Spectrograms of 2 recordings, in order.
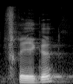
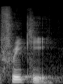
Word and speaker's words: Frege: By the way, Frege is a bit difficult to pronounce in English. It's a German word, a German name, Frege. And if you're not a German native speaker, you're allowed to call that freaky, if you want to.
